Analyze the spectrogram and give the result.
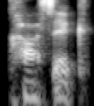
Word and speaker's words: Kossek: And her name is Ellen Ernst Kossek.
